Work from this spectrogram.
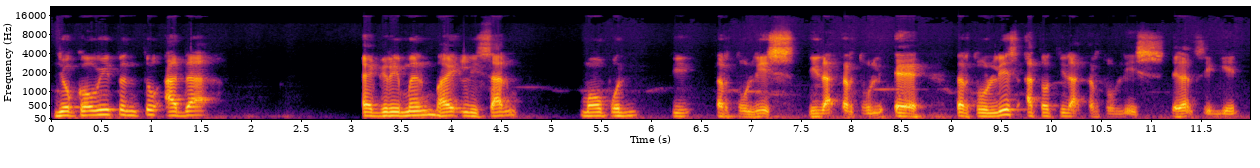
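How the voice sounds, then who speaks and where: Male guest, very slow, gravelly and husky, tinny phone-like sound. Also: medium pitch, steady tone, warm tone. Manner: slow, measured opinions. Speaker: guest commentator. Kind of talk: casual interview answers.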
